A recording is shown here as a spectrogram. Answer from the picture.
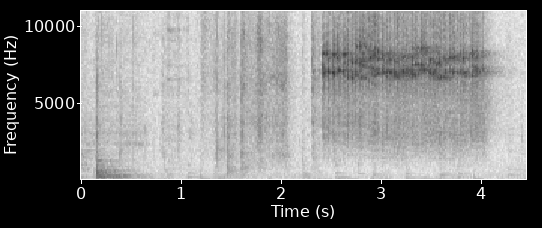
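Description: Background music with a steady, high, shaker-like rattle that comes in a little past halfway and cuts off abruptly at the end.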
